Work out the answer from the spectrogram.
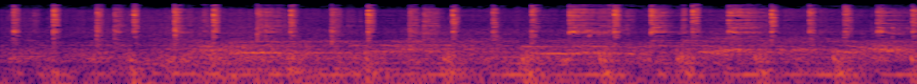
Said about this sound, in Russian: Этот своеобразный звук производят ножницы, которыми торговец отрезает кусочки йод. Такой товар легко встретить на любом сельском рынке.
